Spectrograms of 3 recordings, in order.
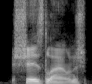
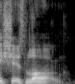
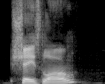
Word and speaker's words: chaise longue: L-O-U-N-G-E, like lounge. – Mm-hmm. – But this is L-O-N-G-U-E, and they do say chaise longue. Like it's it's long, not lounge. But you're telling me that the French pronunciation of this would be chaise longue? – Chaise longue, yeah. – And it would be spelled like L-O-N-G-U-E.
